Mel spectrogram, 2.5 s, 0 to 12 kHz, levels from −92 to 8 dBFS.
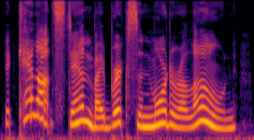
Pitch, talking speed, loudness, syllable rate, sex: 275 Hz, 190 wpm, -16 LUFS, 5.2 syllables/s, female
